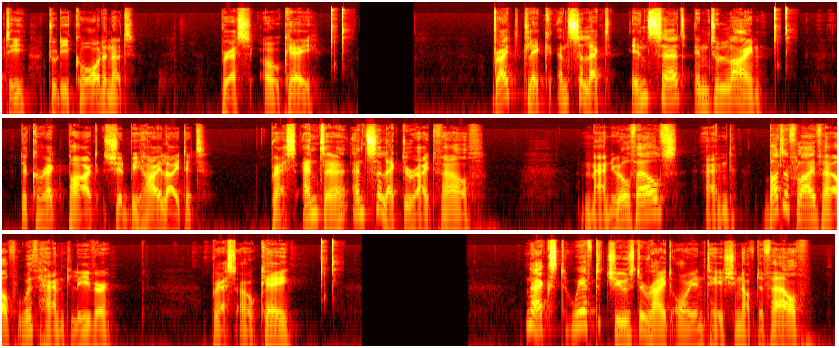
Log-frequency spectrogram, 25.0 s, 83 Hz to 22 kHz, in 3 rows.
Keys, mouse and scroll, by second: 10.8 Return.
